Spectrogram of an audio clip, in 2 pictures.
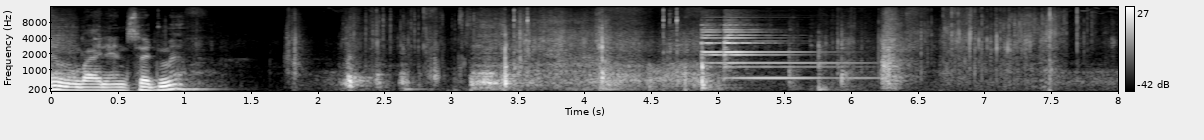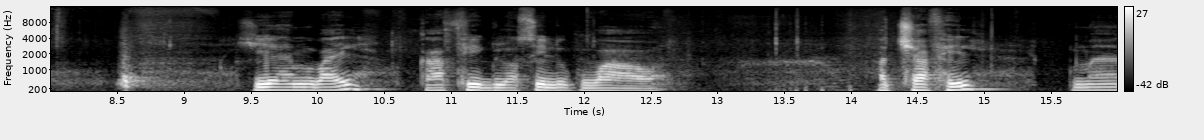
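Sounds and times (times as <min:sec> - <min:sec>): packaging rustling: 0:01.7 - 0:04.9, 0:05.9 - 0:08.2
bell-like chime: 0:04.9 - 0:06.4.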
